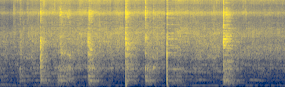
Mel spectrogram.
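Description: Chopped tomato and fried onions sizzling in oil in a metal kadai, stirred with a steel spoon that scrapes and knocks against the pan about six times.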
